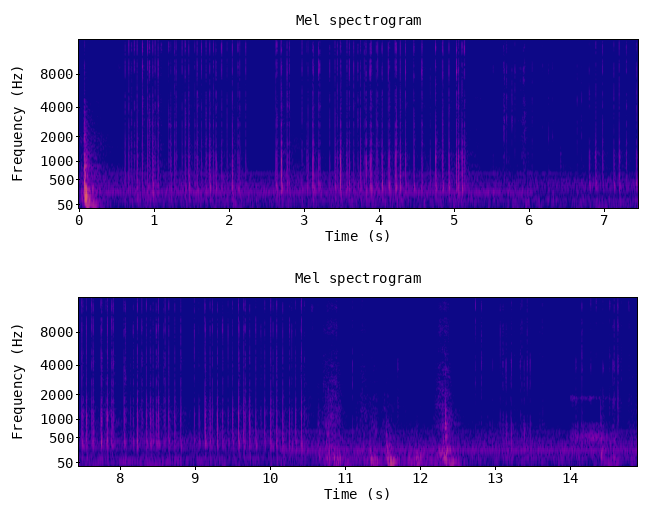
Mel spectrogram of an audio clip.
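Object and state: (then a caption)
Cardboard biscuit dough can with metal ends. Long acrylic nails tap and scratch the metal end cap of a refrigerated biscuit dough can, a spiral cardboard tube with a paper label and metal ends, full of dough, then move to the label side. Rapid dense clicking and scratching comes in bursts, with a quieter, softer stretch partway through before the tapping resumes.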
